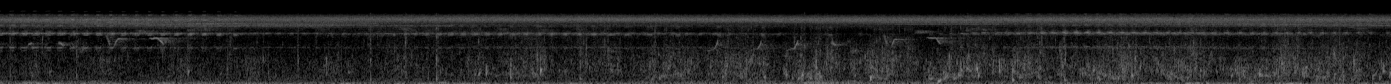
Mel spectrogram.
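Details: In July, cicadas drone beside a shallow, slow clear stream in midsummer; the steady high shrill buzz persists while rippling, splashing water and short chirping notes flicker throughout.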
